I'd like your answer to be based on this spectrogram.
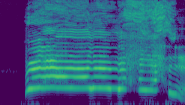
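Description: A voice imitates a Star Wars TIE Fighter's engine with a sustained, strained, screeching wail lasting a few seconds, then a short rough break.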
